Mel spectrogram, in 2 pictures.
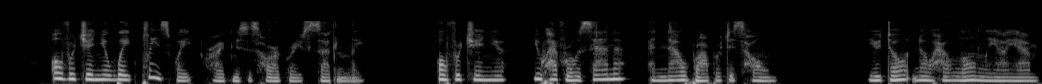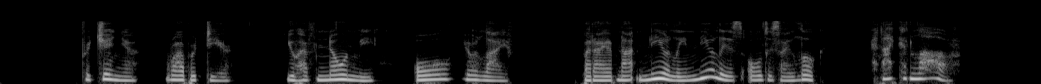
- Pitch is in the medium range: No, high, 195 Hz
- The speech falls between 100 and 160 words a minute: Yes, average, 145 wpm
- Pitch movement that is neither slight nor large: Yes, average, 3.8 semitones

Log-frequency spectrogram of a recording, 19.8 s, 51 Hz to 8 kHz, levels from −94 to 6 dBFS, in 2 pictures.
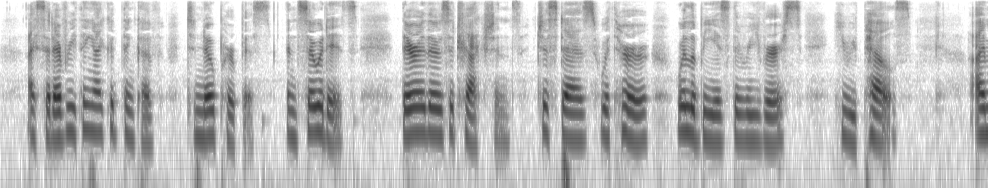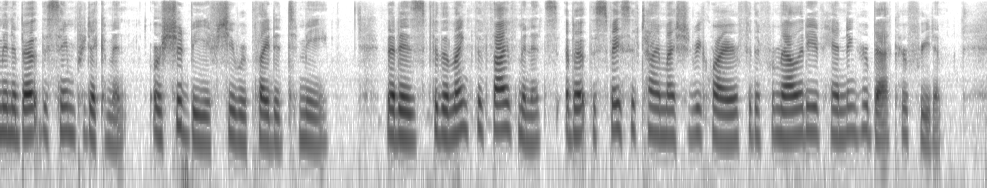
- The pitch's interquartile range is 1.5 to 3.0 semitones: Yes, average, 2.7 semitones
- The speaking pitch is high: Yes, high, 205 Hz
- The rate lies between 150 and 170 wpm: No, fast, 205 wpm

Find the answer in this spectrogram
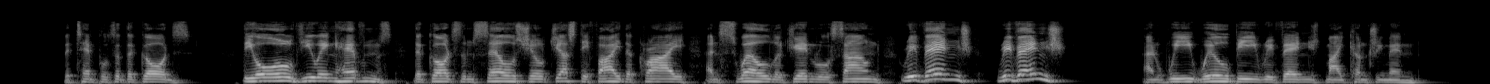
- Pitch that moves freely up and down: No, average, 3.6 semitones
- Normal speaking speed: No, slow, 120 wpm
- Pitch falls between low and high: No, low, 130 Hz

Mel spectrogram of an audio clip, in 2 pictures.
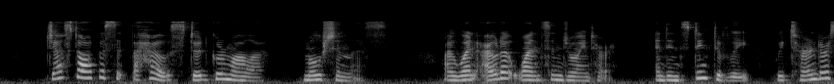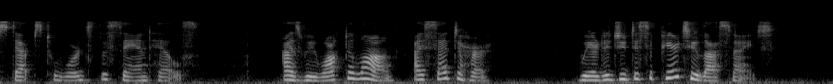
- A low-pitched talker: No, high, 205 Hz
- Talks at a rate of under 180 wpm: Yes, average, 145 wpm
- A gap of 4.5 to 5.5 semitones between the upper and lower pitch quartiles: Yes, average, 4.9 semitones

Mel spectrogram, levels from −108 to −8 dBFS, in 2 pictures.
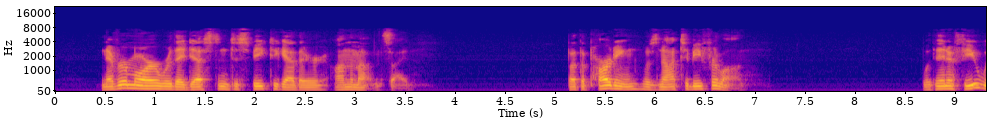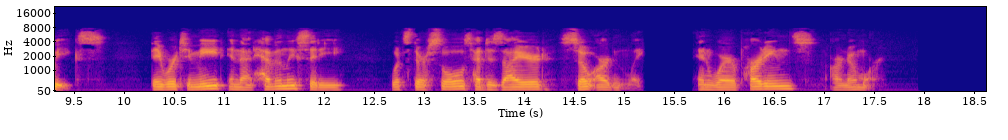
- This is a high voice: No, low, 115 Hz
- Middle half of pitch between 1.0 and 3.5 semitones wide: Yes, average, 3.2 semitones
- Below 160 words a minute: Yes, average, 150 wpm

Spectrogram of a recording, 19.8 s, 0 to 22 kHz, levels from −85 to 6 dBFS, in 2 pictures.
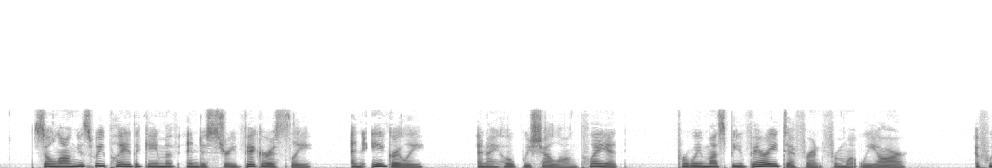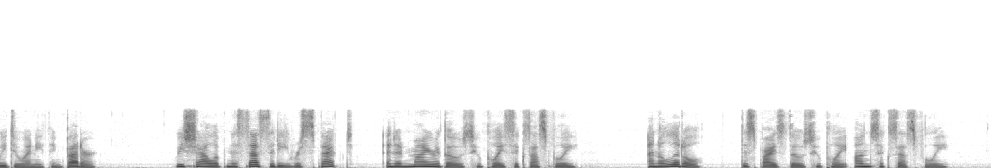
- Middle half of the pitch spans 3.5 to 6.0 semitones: No, average, 2.7 semitones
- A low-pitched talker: No, high, 190 Hz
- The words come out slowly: No, average, 165 wpm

